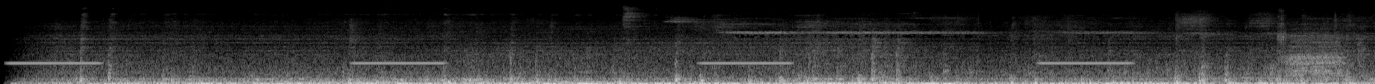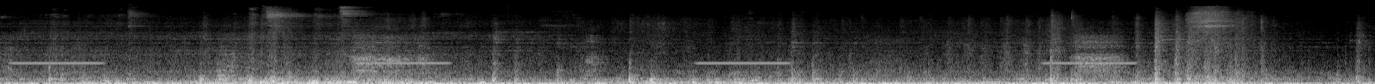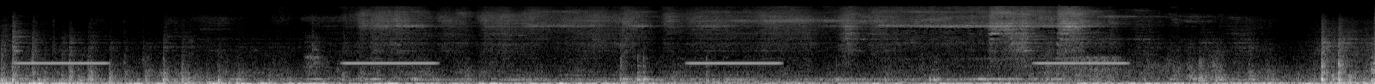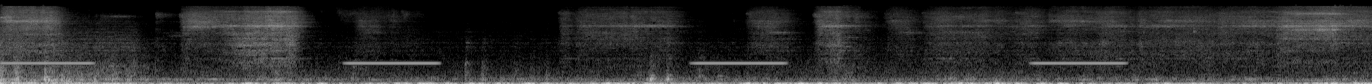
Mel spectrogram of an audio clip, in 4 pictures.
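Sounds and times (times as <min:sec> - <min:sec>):
train heard from outside: 0:00.1 - 0:54.9.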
